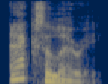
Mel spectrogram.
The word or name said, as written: axillary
